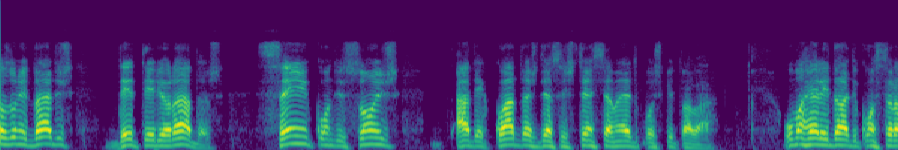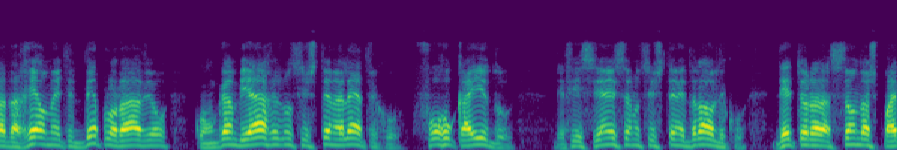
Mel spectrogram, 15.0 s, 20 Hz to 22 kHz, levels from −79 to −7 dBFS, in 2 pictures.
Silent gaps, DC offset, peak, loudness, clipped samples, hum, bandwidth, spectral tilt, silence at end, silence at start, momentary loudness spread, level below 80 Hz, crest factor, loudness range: none; under 0.1%; -4 dBFS; -18 LUFS; under 0.1%; none; 7.2 kHz; -6 dB/octave; 0 s; 0 s; 14 LU; -62 dBFS; 16 dB; 5 LU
